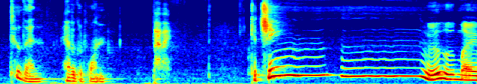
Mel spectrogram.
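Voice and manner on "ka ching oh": much higher, cracked squeak, voice giving out. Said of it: "my voice is already gone".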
